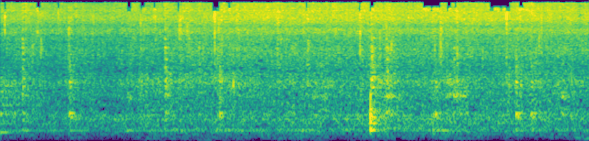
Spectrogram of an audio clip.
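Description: Cauliflower florets being mixed with turmeric, chili and coriander powder in a pan for cauliflower roast, giving a steady low sizzle with soft intermittent scraping and one sharper clink near the end, no talk.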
